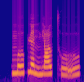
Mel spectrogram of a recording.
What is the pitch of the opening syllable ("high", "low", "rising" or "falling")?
rising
